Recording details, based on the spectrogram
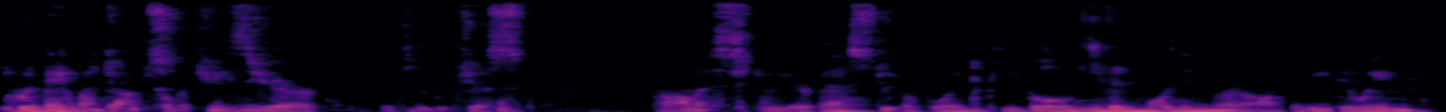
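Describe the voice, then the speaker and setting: A man playing a nervous, polite, conciliatory field agent in an ASMR roleplay, speaking in a halting, hesitant way. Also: medium pitch, flat delivery, gravelly, warm tone, slight background noise, natural voice. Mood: hesitant, bargaining. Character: nervous, conciliatory male agent of a secret organization negotiating with a creature. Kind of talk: ASMR roleplay, improvised one-sided conversation. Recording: roomy, echoing lo-fi sound.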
